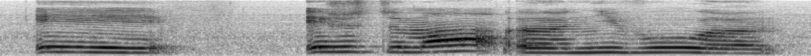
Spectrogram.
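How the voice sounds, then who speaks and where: A woman with a high-pitched voice. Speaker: beauty vlogger. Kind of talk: casual talk to camera.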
